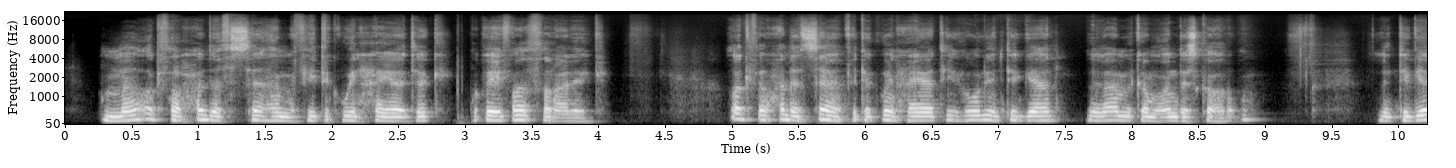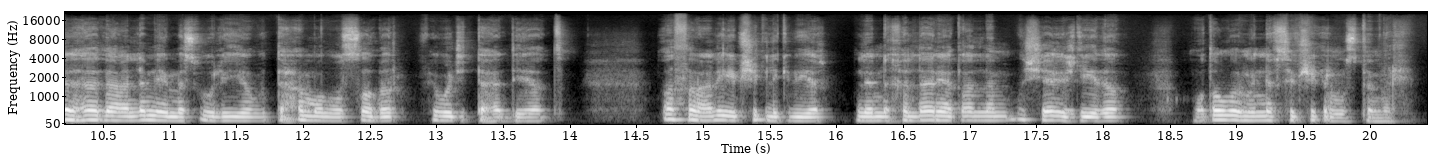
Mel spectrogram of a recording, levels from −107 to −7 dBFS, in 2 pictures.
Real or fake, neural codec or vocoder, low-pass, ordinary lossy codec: fake; codec, 44.1 kHz, 7.8 kbps, Pupu-Codec; 19.8 kHz; none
